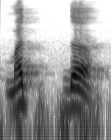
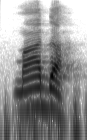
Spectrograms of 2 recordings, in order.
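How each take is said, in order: First: "Madda" with the d doubled and held; pressed d. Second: "Mada" with a single, unstressed d; without tasdid. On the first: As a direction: split "Madda" as mad-da, pausing on the closed d. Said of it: "maka dalnya ditekan". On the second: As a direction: say "Mada" with no doubling of the d. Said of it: "Tapi kalau ada tasdidnya". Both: Shown as a demonstration.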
